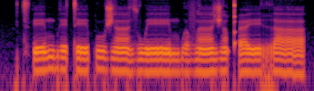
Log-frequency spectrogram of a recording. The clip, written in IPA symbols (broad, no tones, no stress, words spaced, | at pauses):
t͡sʼembe tepuʒãːz weːmbʌ vãʒə̃qʼeː ra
